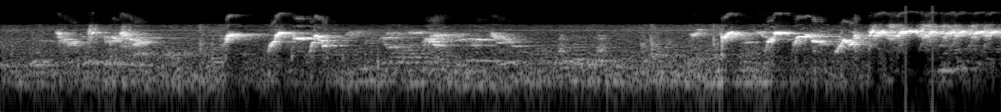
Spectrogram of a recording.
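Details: Red-whiskered bulbuls in Singapore, caged and competing during keke training. Looser, scratchy warbled phrases start quietly and build. The final second brings stronger, higher whistles over a soft background hiss.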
